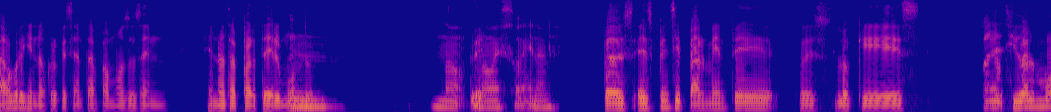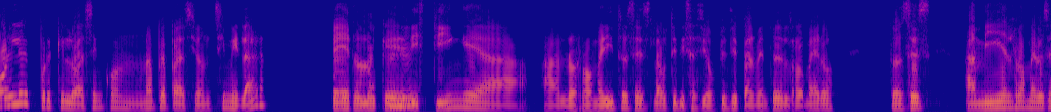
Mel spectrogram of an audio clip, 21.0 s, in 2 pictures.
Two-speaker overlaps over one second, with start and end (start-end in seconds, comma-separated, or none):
none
